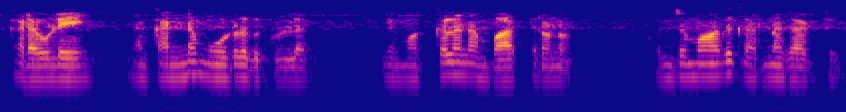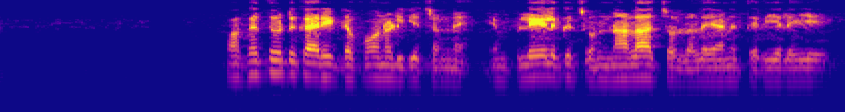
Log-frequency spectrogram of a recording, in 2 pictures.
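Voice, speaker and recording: A woman's voice: mid-range voice, steady tone, quick pace, a bit bright, slight background noise, natural voice. A woman voicing a frail, bedridden elderly mother who speaks in a pleading, tearful lament. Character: bedridden old mother longing for her sons.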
